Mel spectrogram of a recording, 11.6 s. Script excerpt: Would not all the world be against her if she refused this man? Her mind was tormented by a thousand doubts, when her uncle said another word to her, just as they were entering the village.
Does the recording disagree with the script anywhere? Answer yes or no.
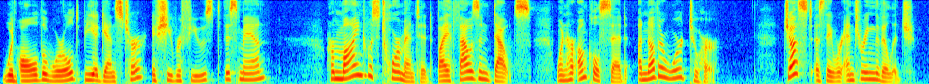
yes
